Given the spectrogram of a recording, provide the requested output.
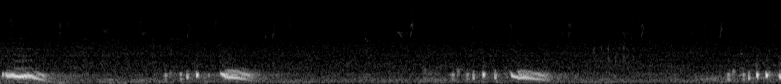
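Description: A Rock Dove gives low, throaty coos: a few short stuttered notes, then a rolling, down-slurred coo, repeated about every three seconds.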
